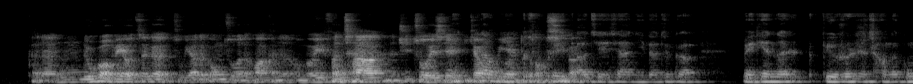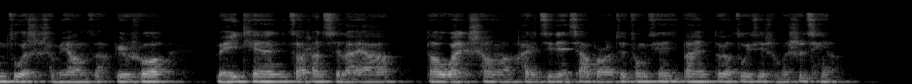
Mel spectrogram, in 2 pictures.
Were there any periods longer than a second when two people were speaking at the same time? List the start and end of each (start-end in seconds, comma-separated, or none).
4.5-5.8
